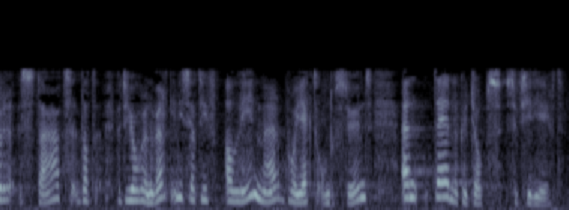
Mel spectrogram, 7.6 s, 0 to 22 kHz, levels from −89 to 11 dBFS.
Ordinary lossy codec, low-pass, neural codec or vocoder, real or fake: AAC, 48 kbps; 5.4 kHz; none; real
